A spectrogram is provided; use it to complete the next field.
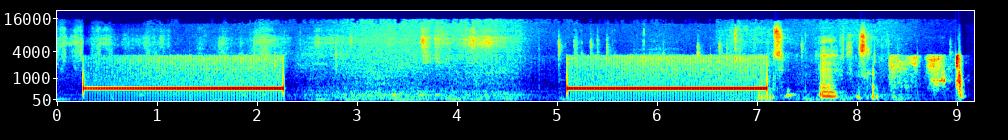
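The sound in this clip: A telephone line tone sounds while a call is being placed: two long, steady, even-pitched tones of about two seconds each, separated by a quieter pause, then brief clicks and bursts at the end.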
